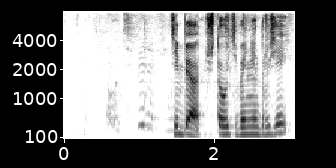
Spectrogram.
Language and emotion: Russian, neutral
